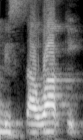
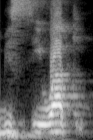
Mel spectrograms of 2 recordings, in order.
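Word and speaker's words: بسواك: tapi dia kasrah jadi bacanya bukan bisawaqi tapi bisiwaqi karena posisinya di bawah tasdid jadi bukan fathah dia kas kas kasrahwi fafiiun waun Wahai Ali, hendaknya kamu bersiwak.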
